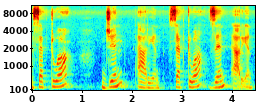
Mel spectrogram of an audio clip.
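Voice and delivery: Septuagenarian very slowly in pieces, "septua, gen, arian"; broken into parts. Shown as a demonstration. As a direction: pause between each part of Septuagenarian. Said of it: "इसे आप break कर सकते हैं".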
